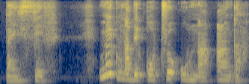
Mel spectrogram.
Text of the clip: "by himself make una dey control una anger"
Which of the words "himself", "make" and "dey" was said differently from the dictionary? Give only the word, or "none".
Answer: himself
